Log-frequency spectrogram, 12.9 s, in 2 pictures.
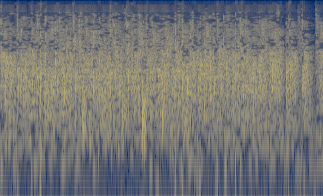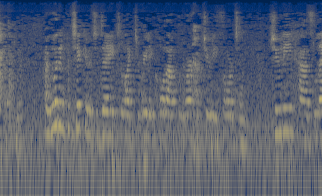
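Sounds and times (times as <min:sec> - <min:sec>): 
council crowd applauding: 0:00.0 - 0:06.8
speech: 0:08.0 - 0:12.9.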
